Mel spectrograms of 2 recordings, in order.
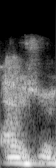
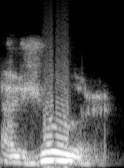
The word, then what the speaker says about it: azure: Azure is a beautiful. I met with Christoph one time and he kept saying azure. And that is a secondary, but not the most preferred pronunciation.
